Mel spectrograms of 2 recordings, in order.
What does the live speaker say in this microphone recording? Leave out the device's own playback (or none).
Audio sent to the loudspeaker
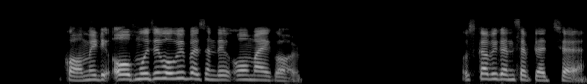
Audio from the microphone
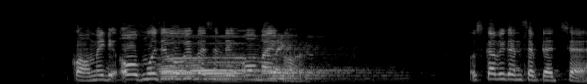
अह, मैं लाइक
